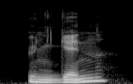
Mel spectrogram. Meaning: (noun) 1. sheath, scabbard (for dagger etc.) 2. casing, sheathing, sheath (of a cable) 3. sheath; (verb) inflection of gainer: first/third-person singular present indicative/subjunctive
- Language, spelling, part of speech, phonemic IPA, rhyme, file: French, gaine, noun / verb, /ɡɛn/, -ɛn, Fr-gaine.ogg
